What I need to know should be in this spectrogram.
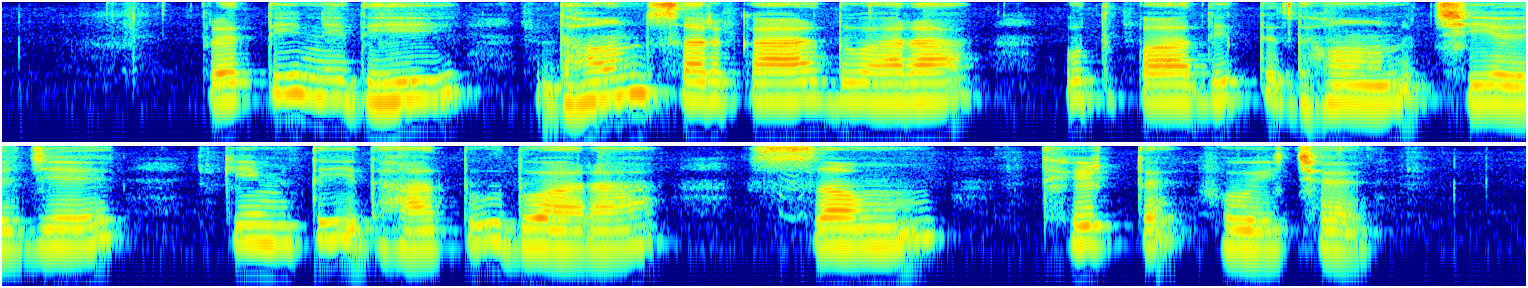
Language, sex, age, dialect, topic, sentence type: Maithili, female, 51-55, Eastern / Thethi, banking, statement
